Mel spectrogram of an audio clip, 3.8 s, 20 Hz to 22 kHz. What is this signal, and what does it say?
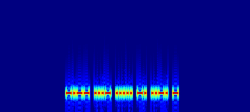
Morse code, heard as a keyed tone, about 47 wpm, 700 Hz. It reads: YV5NFT
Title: DXCC-100 Call Signs - 6 Characters - 45wpm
